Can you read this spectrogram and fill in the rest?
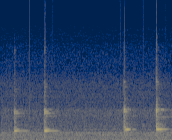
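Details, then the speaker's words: Concrete pump boom pipeline after washout, cleaning balls sucked back through: hammer taps on the pipe ring out clear, bell-like and hollow with quick fade, confirming the balls passed and the pipeline is clean with no blockages. "nice and hollow. I know that they're all the way here now."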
